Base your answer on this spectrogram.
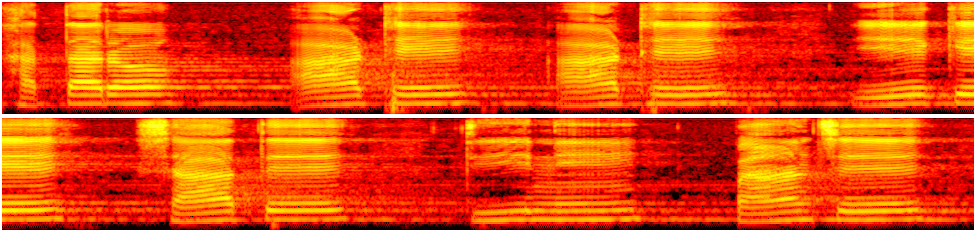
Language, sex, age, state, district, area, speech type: Odia, female, 60+, Odisha, Dhenkanal, rural, read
